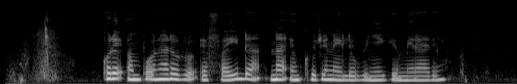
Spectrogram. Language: Masai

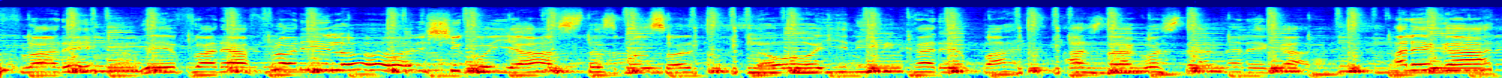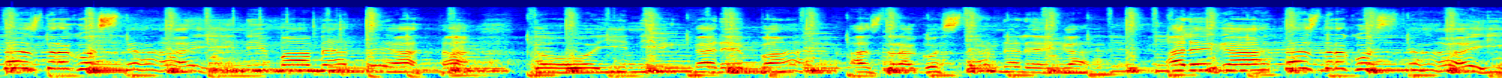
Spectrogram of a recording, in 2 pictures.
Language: Romanian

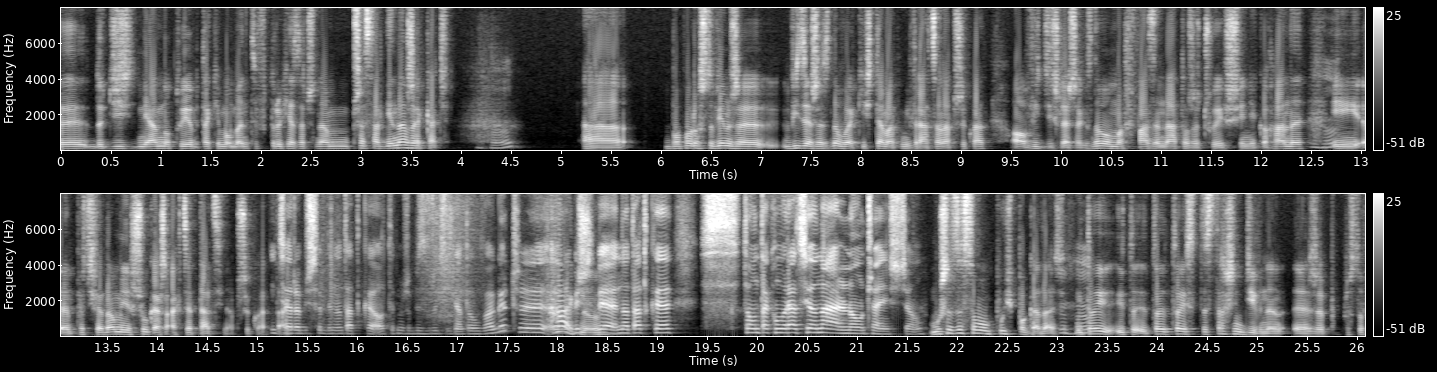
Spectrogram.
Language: Polish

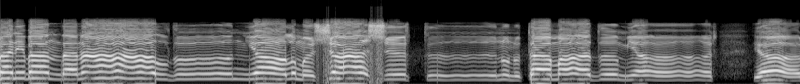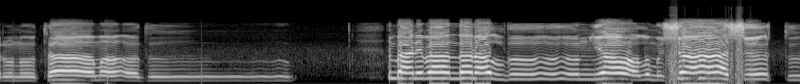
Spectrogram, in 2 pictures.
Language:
Italian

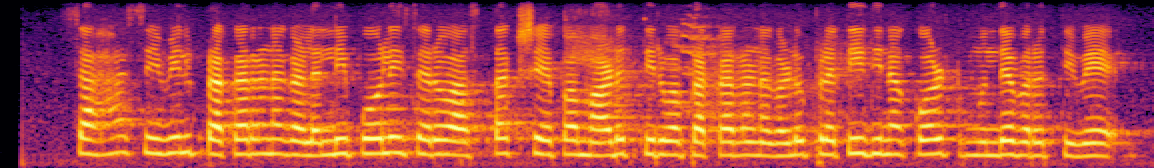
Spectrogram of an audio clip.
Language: Kannada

